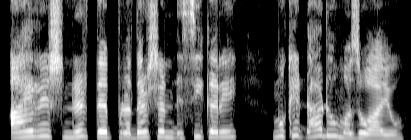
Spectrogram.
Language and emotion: Sindhi, happy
